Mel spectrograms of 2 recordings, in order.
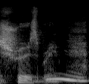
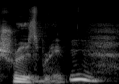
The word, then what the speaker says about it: Shrewsbury: The people who have children at the boys' public school, which may now take girls, call it Shrewsbury. So there is a kind of class thing in there. Shrewsbury or Shrewsbury. The people in the street call it Shrewsbury without the R.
